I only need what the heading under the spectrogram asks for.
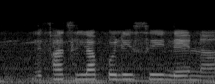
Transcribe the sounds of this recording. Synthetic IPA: lɪfatʰɪlapʼolisilɛna

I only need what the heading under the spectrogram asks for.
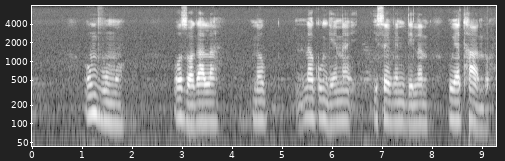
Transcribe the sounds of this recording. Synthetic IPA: um̩vumɔ | ɔzwak̬ala | nak̬uŋɡɛnaisɛvɛndʱʼɛlan | ujatʰaːndʱwa

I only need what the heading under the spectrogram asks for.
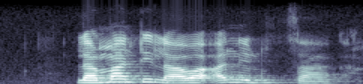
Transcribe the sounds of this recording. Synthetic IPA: lamantʼilawaʔanelud̥z̥ʱaːk̬ḁ

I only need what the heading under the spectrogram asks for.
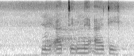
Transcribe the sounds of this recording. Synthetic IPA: mɪʔatʼin̩nɛʔadi

